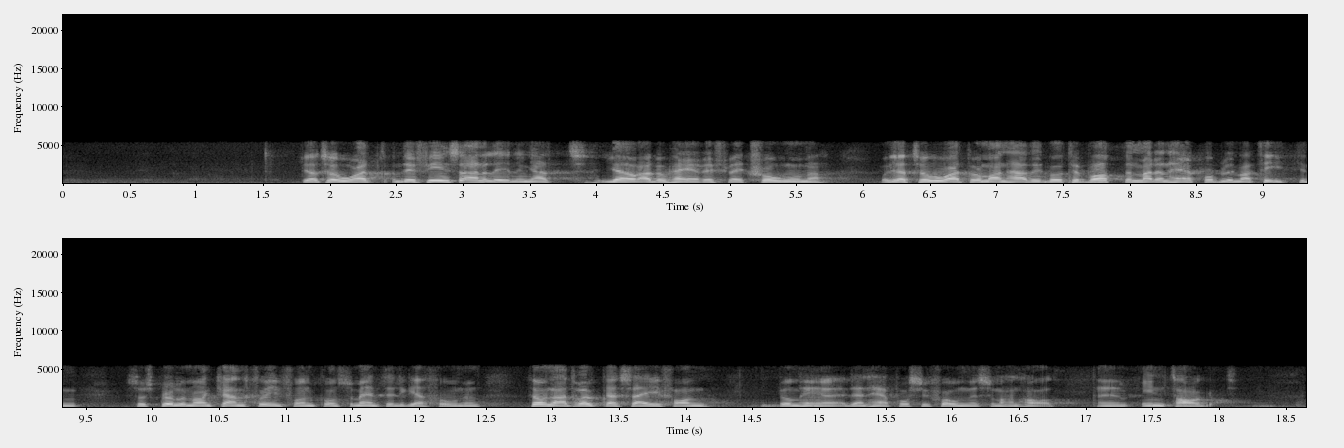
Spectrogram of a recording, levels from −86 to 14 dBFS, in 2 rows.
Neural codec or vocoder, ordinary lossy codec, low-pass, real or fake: codec, 16 kHz, 0.8 kbps, ZipCodec; none; 5.4 kHz; fake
